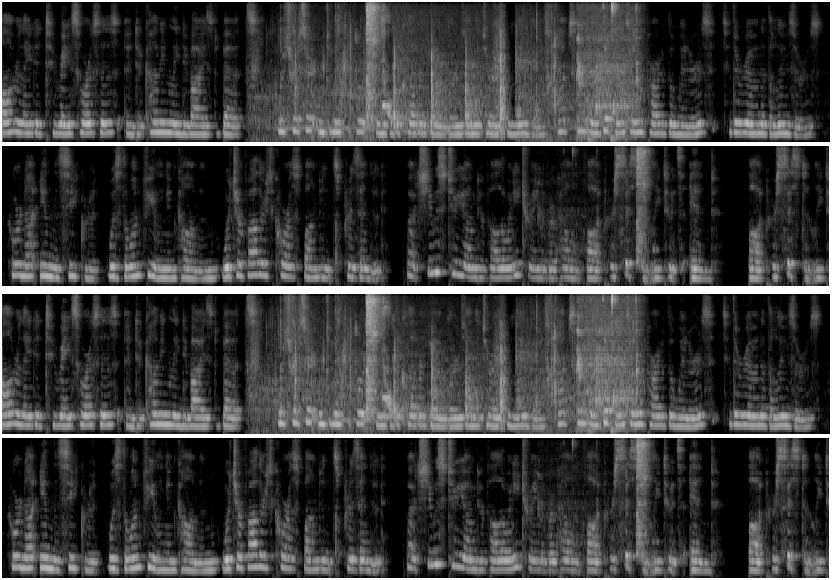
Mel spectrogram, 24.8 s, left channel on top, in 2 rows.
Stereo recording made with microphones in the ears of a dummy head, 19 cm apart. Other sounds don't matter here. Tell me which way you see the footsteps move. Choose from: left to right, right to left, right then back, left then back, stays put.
left then back.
